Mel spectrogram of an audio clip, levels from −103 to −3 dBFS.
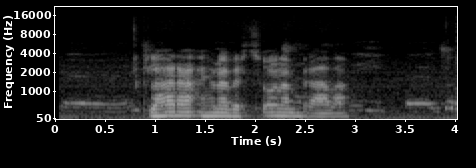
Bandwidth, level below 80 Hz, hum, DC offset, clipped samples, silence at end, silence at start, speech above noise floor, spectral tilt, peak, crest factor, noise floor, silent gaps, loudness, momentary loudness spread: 10.5 kHz; -70 dBFS; none; under 0.1%; under 0.1%; 0 s; 0.05 s; 21 dB; -7.5 dB/octave; -22 dBFS; 22 dB; -63 dBFS; none; -43 LUFS; 22 LU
